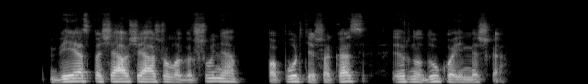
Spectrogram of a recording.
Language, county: Lithuanian, Kaunas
